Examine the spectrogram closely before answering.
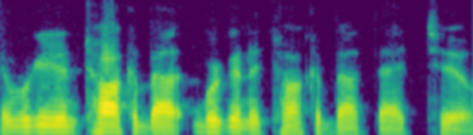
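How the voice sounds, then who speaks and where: Talking very fast in a medium pitch, a man with a slight Long Island accent comes through dry and close, with no echo. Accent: slight New York (Long Island). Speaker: private music instructor and livestream co-host. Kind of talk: casual live chat. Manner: halting, many restarts.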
